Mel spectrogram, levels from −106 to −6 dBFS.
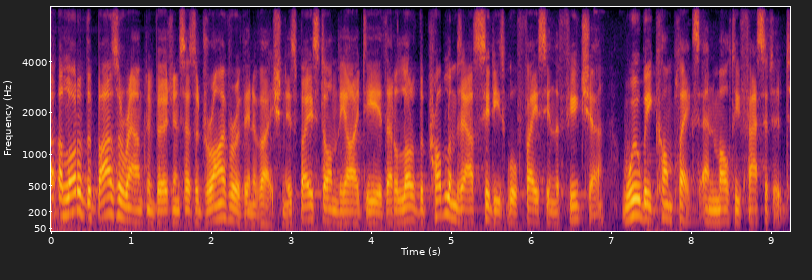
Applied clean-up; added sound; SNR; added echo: neural separator model SepFormer DNS4.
